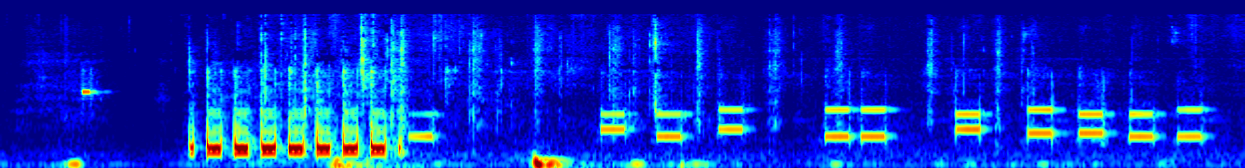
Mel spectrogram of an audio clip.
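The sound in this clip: Touch-tone beeps from a phone keypad dialing a number. There is a rapid burst of buzzing pulses, then many short steady tones in an uneven rhythm, with a few low thumps in between.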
